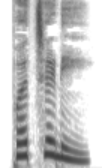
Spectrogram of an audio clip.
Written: ಪೀಚಾಡಿ

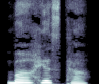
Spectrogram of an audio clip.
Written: ಬಾಹ್ಯಸ್ಥ

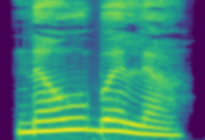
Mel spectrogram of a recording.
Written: ನೌಬಲ

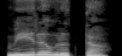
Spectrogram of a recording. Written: ವೀರವೃತ್ತ

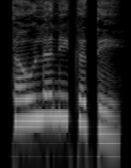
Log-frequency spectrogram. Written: ತೌಲನಿಕತೆ

